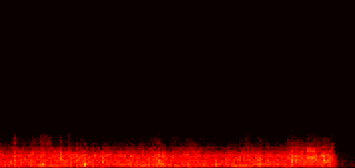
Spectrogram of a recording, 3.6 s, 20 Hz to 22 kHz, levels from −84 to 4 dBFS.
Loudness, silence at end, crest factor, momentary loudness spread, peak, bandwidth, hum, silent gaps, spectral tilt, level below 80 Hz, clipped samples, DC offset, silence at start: -40 LUFS; 0.2 s; 20 dB; 5 LU; -20 dBFS; 6.8 kHz; none; none; -4.5 dB/octave; under -90 dBFS; under 0.1%; under 0.1%; 0 s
